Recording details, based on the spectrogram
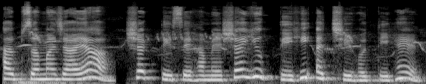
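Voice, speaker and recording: Woman voicing a high-pitched clever mother bird. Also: animated, slow pace. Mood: smug, triumphant.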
